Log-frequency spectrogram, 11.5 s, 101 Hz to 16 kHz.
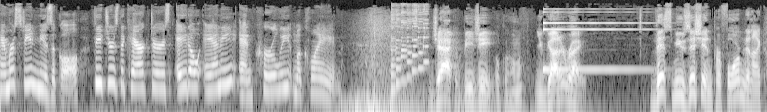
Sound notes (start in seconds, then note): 5.2 answer bell; 8.1 correct answer chime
